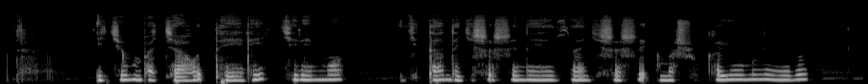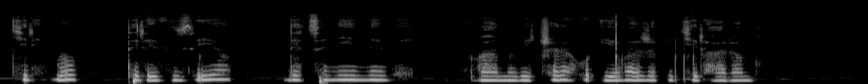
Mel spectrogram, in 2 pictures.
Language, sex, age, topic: Kinyarwanda, female, 18-24, finance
